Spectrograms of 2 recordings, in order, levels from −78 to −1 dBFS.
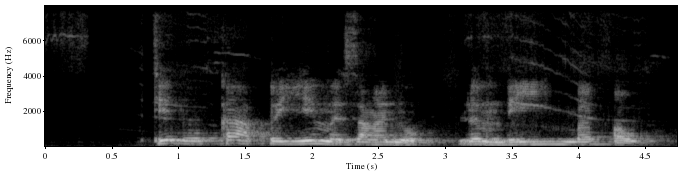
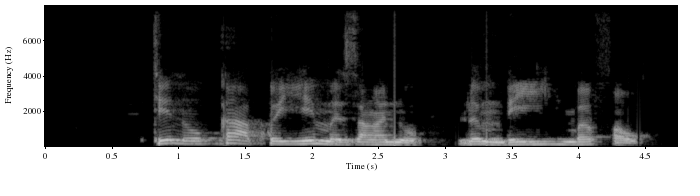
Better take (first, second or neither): second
